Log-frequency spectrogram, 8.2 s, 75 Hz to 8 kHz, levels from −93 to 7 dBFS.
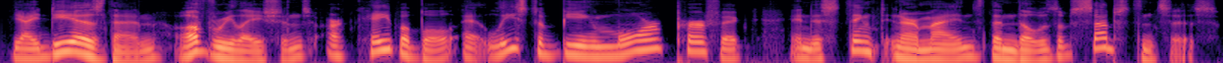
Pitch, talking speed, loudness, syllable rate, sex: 130 Hz, 160 wpm, -21 LUFS, 4.4 syllables/s, male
